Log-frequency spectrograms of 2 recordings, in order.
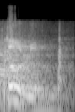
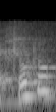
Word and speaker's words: Cthulhu: Bueno, otra cosita que también es curiosa es la pronunciación del nombre, ¿no? Yo se lo decía al principio, lo de Tulu, Cthulhu, Cthulhu. Se supone que el aparato fonológico humano no permite la pronunciación de ese nombre,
